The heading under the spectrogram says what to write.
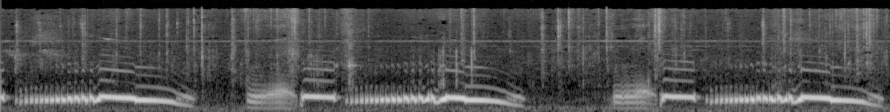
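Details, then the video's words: Laughing calls of a white, red-eyed Barbary dove while nodding, three rounds roughly every two and a half seconds, each a buzzy onset and brief clear note, then a quick rolling coo sliding down. "PUTER manapun pasti RESPON kalau sudah dengar suara puter putih mata merah ini ngangguk dan tertawa"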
